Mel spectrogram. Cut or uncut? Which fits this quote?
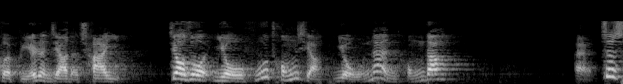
uncut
